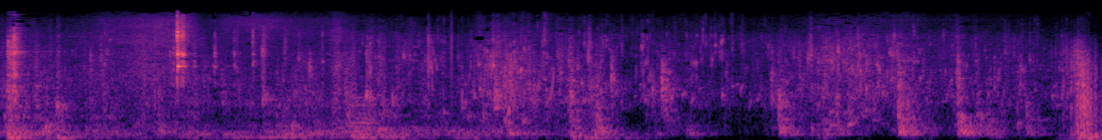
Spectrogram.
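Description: Water splashing and sloshing as a drowned beaver held in a foothold trap is lifted out of shallow river water, with small knocks and rattles of the trap's metal and a louder knock at the very end.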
